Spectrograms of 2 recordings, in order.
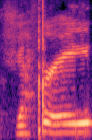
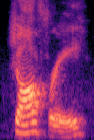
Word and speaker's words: Geoffrey: they're right there right jeffrey pachell wait wait what is the attorney call him joffrey joffrey i was like the dude doesn't even know how to pronounce his client's name like joffrey joffrey joffrey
